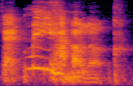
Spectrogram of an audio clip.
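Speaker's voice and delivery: high, whiny witch voice; whining witch. Acted. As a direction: whine it like a shrill old witch. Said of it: "whined the other sister".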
